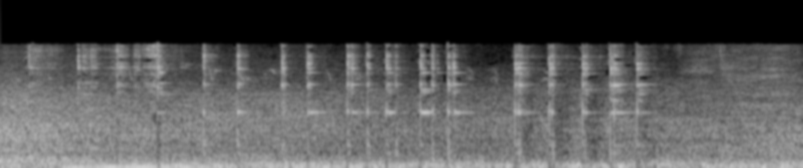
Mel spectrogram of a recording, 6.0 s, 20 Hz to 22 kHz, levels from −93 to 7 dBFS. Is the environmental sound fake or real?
real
